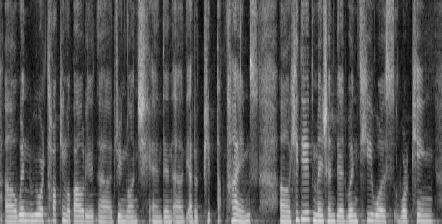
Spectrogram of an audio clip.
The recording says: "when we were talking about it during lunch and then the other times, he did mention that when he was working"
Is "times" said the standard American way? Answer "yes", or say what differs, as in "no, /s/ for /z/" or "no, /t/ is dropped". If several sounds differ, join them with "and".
no, /s/ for /z/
